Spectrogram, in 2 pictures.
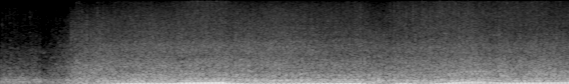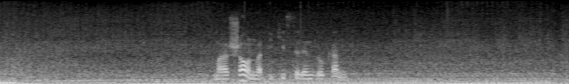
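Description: A heavy tank engine rumbles and roars as the tank drives off.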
